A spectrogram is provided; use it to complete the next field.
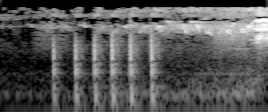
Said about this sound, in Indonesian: aku keluar dari kosanku dan mengetuk pintu kosan Ayu.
